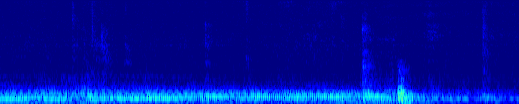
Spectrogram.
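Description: A piano plays chords.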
